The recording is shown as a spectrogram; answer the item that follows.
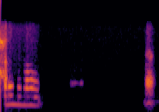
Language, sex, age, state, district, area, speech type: Assamese, female, 18-30, Assam, Lakhimpur, rural, conversation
